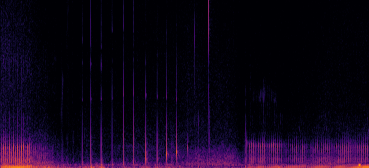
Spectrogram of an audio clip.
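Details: Domestic cat purring in a low, steady rumble for the first second and again from about five seconds to the end; between these stretches, sharp clicks and taps repeat irregularly against a quieter background.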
